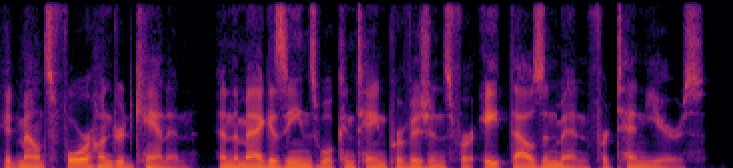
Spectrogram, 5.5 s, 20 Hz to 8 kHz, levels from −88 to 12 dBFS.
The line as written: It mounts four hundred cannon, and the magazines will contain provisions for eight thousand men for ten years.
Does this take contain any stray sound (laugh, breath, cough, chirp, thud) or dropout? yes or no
no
